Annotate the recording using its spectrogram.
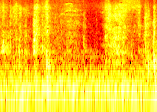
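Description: Faint paper rustling as a page of a hardcover picture book is turned.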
